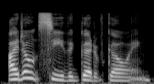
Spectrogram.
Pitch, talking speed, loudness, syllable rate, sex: 205 Hz, 270 wpm, -18 LUFS, 5.1 syllables/s, female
